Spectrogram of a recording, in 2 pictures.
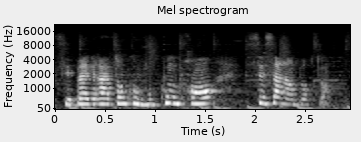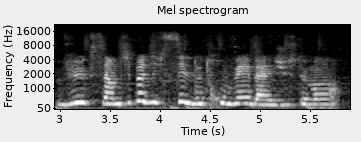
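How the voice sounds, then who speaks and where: A woman's voice: high voice, normal speed, soft background music. A woman in her twenties chatting casually to camera with lots of fillers and hesitations, giving tips on learning English. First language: French. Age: 20s. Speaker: YouTuber. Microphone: compact camera.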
